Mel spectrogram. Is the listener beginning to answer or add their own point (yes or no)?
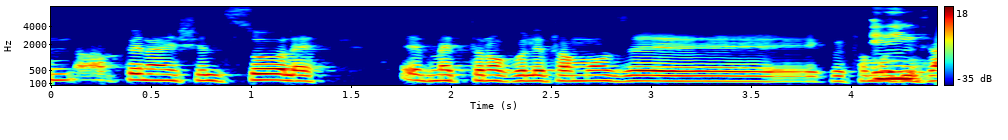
no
